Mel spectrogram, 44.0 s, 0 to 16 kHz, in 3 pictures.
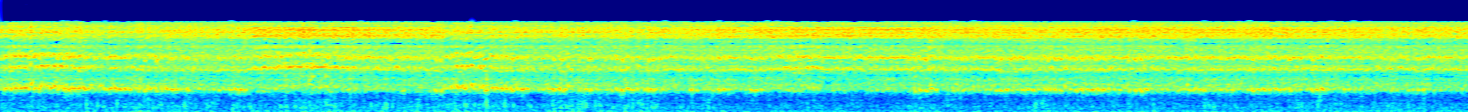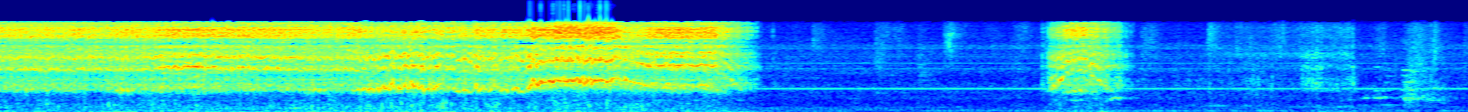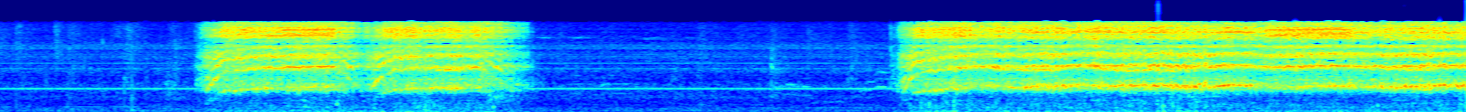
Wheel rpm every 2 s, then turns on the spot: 200, 200, 200, 200, 200, 200, 200, 200, 200, 200, 230, 10, 30, 20, 0, 40, 180, 30, 0, 150, 210, 220.
none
